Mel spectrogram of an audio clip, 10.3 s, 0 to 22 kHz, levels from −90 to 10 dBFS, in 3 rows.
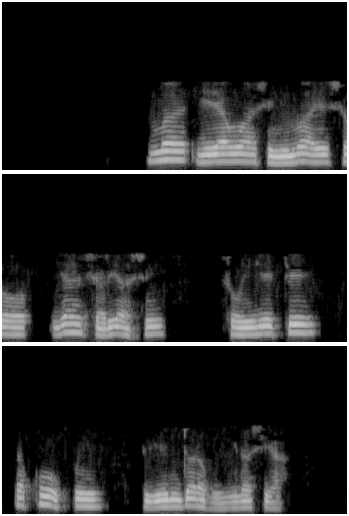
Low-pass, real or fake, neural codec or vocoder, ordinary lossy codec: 3.6 kHz; real; none; MP3, 24 kbps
